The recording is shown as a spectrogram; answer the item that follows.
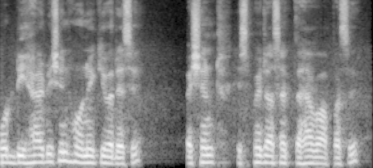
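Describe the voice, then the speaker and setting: A male nursing exam coach explaining multiple-choice answers, asking rhetorical questions, answering them himself, and reading the English options out slowly. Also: mid-range voice, steady tone, a little mellow, slightly rough.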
